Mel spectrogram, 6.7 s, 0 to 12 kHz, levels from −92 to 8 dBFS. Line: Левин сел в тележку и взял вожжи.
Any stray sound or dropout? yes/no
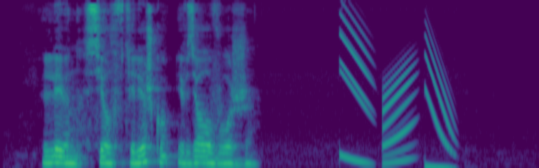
yes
